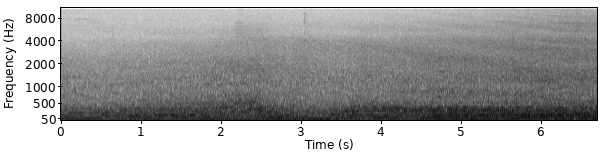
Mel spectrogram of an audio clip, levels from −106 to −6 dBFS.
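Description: A recording of sounds has a wrong sample rate fault from 0.0 to 2.32 s. The samples play back slower than they were captured, which fits 24 kHz material clocked out at 22 kHz, so the sound runs at 0.919 times speed and drops about 1.5 semitones in pitch.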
